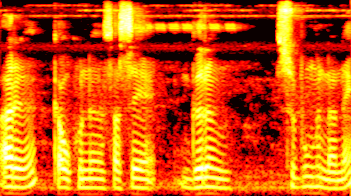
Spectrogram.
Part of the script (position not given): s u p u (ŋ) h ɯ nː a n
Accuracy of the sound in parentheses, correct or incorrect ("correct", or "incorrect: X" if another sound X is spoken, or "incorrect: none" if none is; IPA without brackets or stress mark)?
correct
